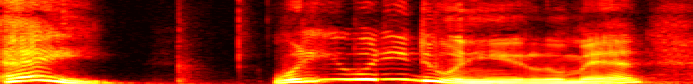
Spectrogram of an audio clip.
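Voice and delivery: bad put-on American accent. Retelling what Steve said on coming up to him, bad American accent as Steve. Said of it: "there's that bad American accent".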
